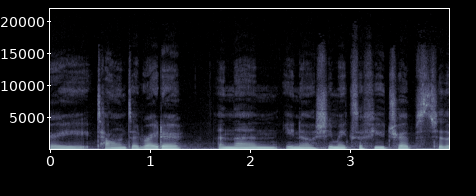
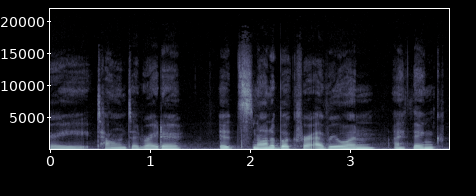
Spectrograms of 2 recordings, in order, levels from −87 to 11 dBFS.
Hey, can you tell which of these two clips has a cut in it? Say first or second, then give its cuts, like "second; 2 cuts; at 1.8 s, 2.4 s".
first; 1 cut; at 1.6 s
